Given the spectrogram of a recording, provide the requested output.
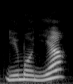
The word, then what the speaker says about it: pneumonia: pneumonia, 폐렴인데 얘도 안 써요. 얘 피가 발음 안 나요. pneumonia 안 써요.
